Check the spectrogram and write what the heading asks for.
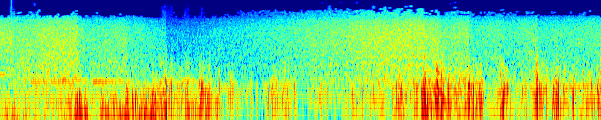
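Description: Strong, gusty windstorm wind buffeting the microphone in heavy rumbling gusts, easing briefly a couple of seconds in before picking up again.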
